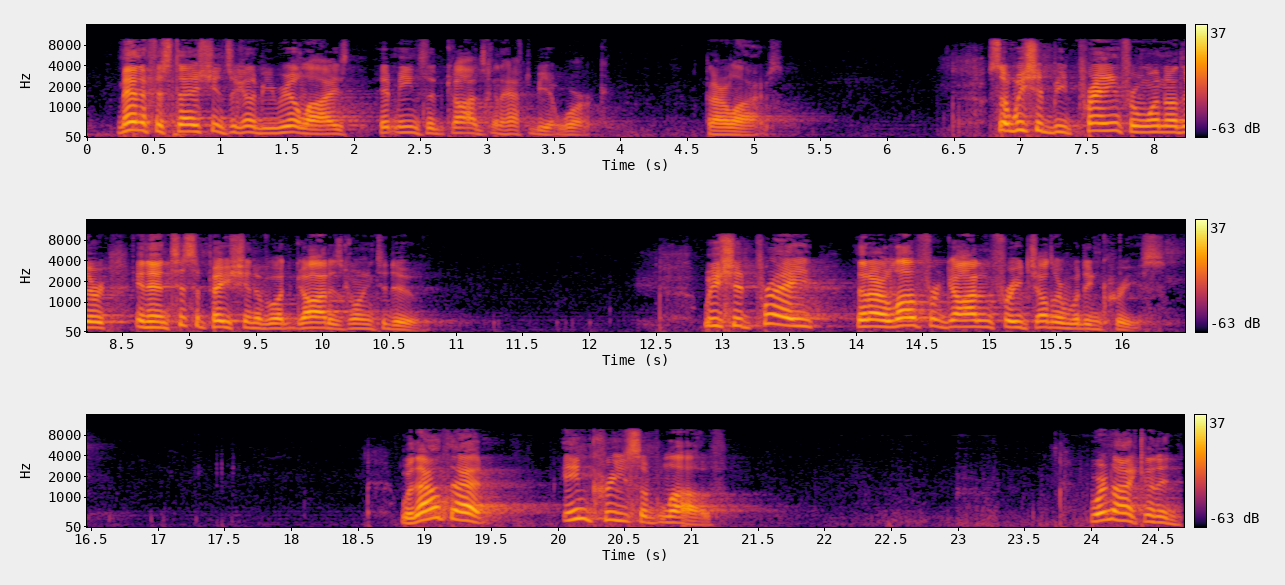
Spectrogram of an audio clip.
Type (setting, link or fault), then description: setting, large echoing room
